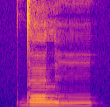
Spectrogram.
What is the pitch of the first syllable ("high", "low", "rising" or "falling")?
high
